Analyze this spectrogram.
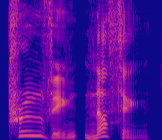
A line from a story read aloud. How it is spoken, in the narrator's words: said Ford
